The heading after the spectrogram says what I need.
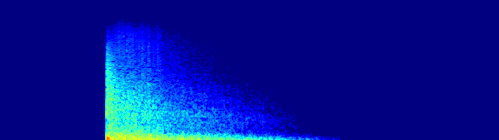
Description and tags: Synthesized using a Korg microKorg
